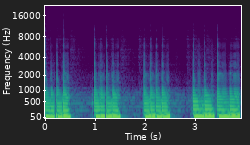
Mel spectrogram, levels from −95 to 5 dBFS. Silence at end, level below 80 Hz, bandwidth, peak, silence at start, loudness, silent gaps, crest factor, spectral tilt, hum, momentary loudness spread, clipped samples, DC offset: 0.05 s; -24 dBFS; 3.5 kHz; -10 dBFS; 0 s; -24 LUFS; none; 12 dB; -10.5 dB/octave; none; 13 LU; under 0.1%; under 0.1%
